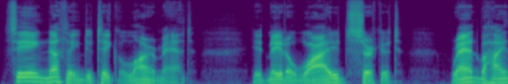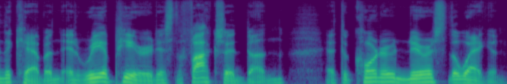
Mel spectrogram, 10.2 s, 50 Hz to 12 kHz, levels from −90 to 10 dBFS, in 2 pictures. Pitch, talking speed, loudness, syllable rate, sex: 95 Hz, 165 wpm, -22 LUFS, 4.5 syllables/s, male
